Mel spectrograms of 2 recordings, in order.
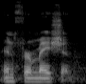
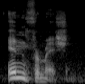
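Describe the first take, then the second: First: Said in the usual way. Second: "information" with the stress moved to the first syllable, IN; wrong-syllable stress. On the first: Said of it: "We don't say". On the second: Shown as a demonstration. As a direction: punch the IN of "information". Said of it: "put the wrong emphasis".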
